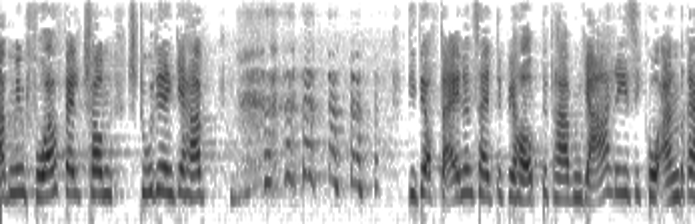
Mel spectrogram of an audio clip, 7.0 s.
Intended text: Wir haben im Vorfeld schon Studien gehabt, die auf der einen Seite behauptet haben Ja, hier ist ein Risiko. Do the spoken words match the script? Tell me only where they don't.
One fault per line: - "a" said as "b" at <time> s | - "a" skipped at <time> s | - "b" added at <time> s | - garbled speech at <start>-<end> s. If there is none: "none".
- "hier ist ein" skipped at 6.1 s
